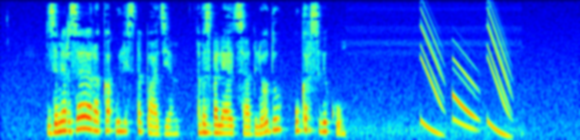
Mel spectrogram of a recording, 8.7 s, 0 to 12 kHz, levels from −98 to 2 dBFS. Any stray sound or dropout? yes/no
yes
